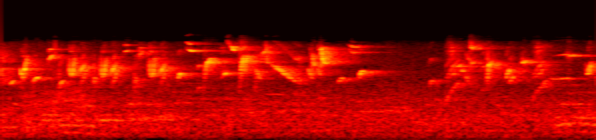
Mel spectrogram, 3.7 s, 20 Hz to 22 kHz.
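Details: Song of a European goldfinch in Algeria, 2013, in the style called chbab: continuous rapid high twittering and liquid trills, pausing briefly before resuming.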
